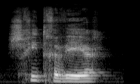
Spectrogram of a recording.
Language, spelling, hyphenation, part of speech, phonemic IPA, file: Dutch, schietgeweer, schiet‧ge‧weer, noun, /ˈsxit.xəˌʋeːr/, Nl-schietgeweer.ogg
- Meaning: a gun, a firearm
